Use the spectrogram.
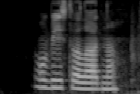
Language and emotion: Russian, neutral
